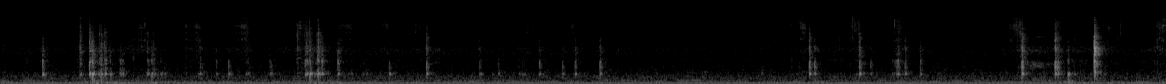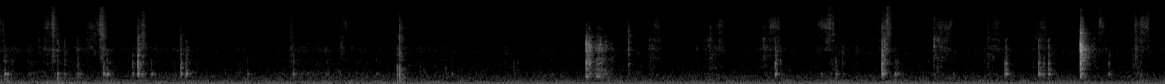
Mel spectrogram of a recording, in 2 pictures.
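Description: Small metal offset spatula scraping and tapping against a plastic cake-stencil sheet as frosting is pressed into gaps at the base of the cake: soft, irregular clicks and scrapes.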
